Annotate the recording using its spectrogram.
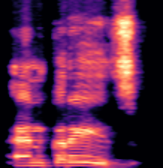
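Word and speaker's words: encourage: पढ़ेंगे ऐसे और जीई को ज पढ़ते हैं एंकरेज एन करज एनरेज होता है हिम्मत बढ़ाना साहस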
